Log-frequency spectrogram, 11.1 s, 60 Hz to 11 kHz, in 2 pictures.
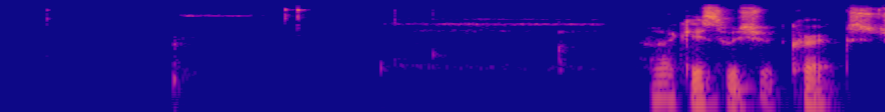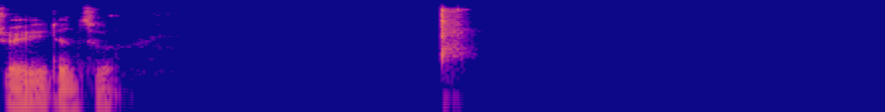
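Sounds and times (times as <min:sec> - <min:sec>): computer clicks: 0:01.8 - 0:02.8.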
